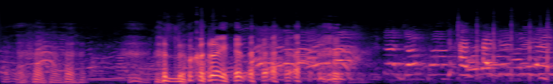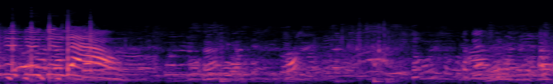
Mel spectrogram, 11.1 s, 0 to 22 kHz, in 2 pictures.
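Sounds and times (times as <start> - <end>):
group of people talking and calling: 0.0 - 11.0.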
